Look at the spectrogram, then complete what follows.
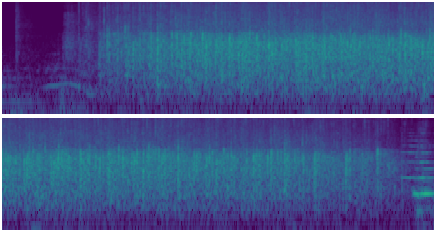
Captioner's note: applause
